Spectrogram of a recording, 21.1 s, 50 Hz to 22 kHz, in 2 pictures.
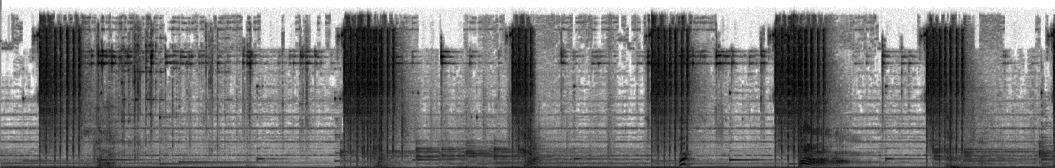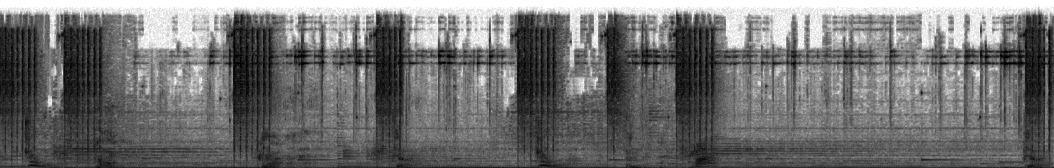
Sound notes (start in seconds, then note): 0.3 taser zapping; 0.9 zombie walter groaning; 7.7 taser zapping; 7.9 zombie walter groaning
